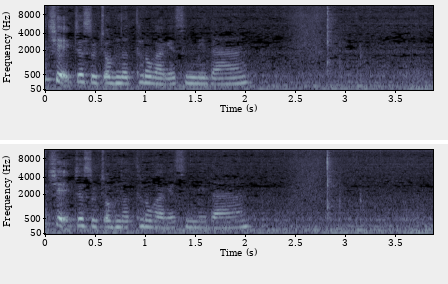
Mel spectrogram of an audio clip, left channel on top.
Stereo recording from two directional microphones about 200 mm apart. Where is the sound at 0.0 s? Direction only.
50° left (ahead or behind).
